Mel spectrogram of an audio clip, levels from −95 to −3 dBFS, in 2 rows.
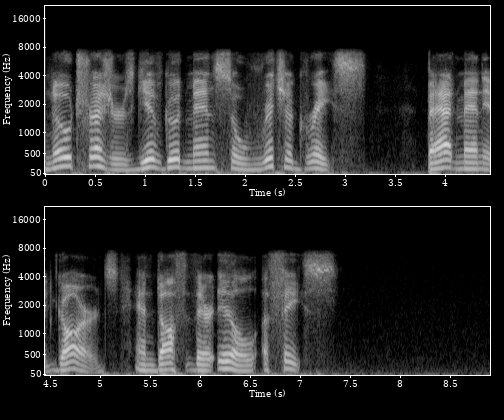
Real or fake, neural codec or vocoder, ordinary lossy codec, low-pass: real; none; Opus, 16 kbps; 7.2 kHz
